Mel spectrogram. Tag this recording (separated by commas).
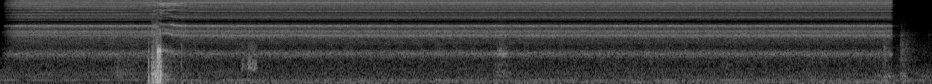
Fire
